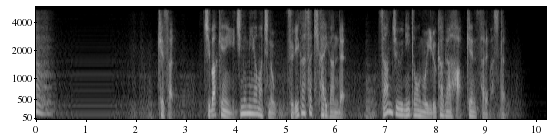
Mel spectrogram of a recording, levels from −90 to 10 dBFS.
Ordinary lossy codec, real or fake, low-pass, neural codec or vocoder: MP3, 48 kbps; fake; 5.4 kHz; codec, 16 kHz, about 1 kbps, DyCAST, with the encoder's durations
